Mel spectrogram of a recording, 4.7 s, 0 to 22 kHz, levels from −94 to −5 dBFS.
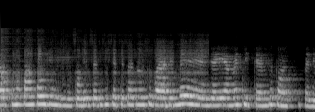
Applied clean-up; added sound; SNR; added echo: neural separator model SepFormer DNS4.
